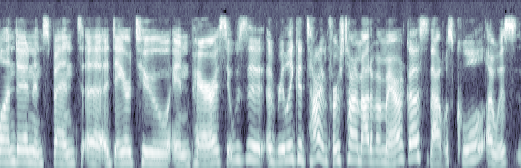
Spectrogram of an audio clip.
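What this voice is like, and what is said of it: Usual voice. Nothing is said of it.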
